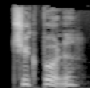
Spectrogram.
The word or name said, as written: tykbundet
